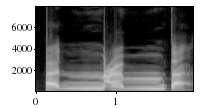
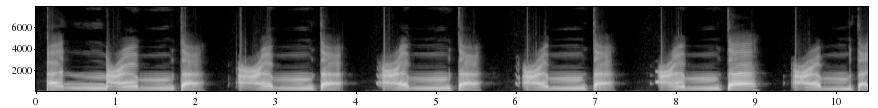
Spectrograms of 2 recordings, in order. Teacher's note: Jadi rasakan huruf ain ini tepat pada makhrajnya, yaitu di tengah tenggorokan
